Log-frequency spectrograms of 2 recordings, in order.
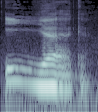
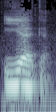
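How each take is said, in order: First: The y sound is held long and doubled. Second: The y sound is short and single. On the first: The speaker calls it right. "C'est Iyaka" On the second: The speaker calls it wrong. "sans doubler le ya"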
